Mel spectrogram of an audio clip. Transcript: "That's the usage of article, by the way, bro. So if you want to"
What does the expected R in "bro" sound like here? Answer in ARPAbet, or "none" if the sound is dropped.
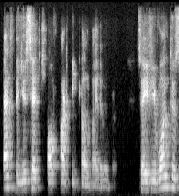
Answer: none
